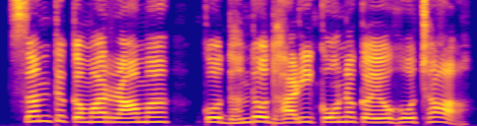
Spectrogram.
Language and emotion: Sindhi, neutral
